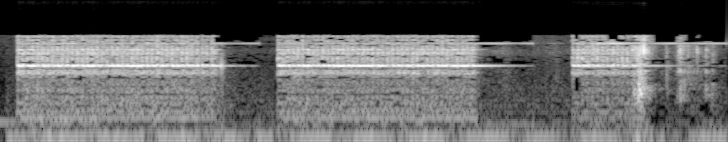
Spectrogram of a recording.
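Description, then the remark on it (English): A telephone rings loudly, three long bell-like rings of about two seconds each separated by short pauses, with no one speaking, at the start of a wiretapped phone call of President Trump. “the investigative team here works night and day to find these things for us, and so we actually have been given the audio of an actual wiretap phone call of President Trump that President Obama wiretapped.”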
